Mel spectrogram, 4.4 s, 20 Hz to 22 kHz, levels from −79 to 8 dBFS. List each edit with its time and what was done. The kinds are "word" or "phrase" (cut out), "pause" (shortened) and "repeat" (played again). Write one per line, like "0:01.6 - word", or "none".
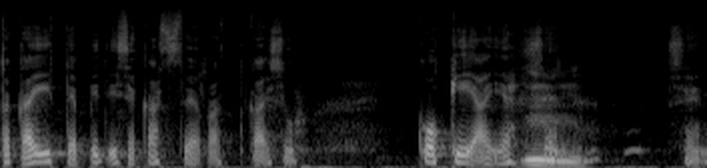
none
